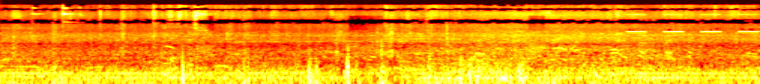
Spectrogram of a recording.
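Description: A vehicle's engine rumbles low and steadily from inside while riding.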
